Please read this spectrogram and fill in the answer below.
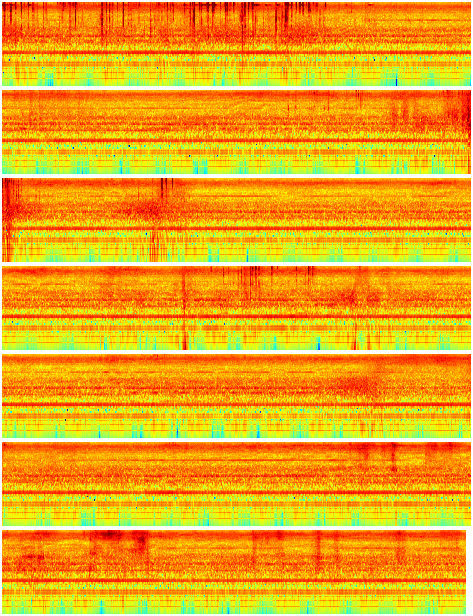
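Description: Bissell vacuum cleaner running with a steady hum, sucking up debris from carpet with short crunching crackles, a cluster in the first three seconds and a few more single crunches around the middle.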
